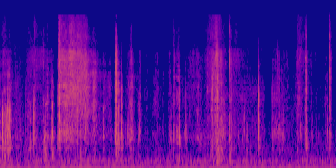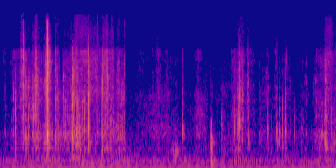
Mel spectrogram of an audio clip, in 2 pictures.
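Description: Paper and cardstock rustling and crinkling as the pages, tags and envelope of a handmade junk journal are handled and flipped, with scattered sharp paper flaps and taps.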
